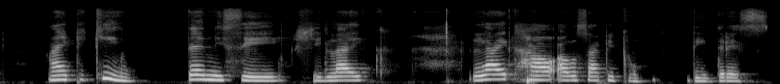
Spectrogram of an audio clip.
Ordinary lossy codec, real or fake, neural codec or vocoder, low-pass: none; fake; codec, 44.1 kHz, 2.6 kbps, SNAC; 14.4 kHz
